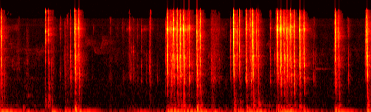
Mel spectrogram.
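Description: Fingertips type steadily on a compact RGB-backlit mechanical keyboard with plastic keycaps and a hollow case. Bursts of bright, sharp clacks come in clusters with short pauses, each key press dying away almost at once over a low thump from the hollow case.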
